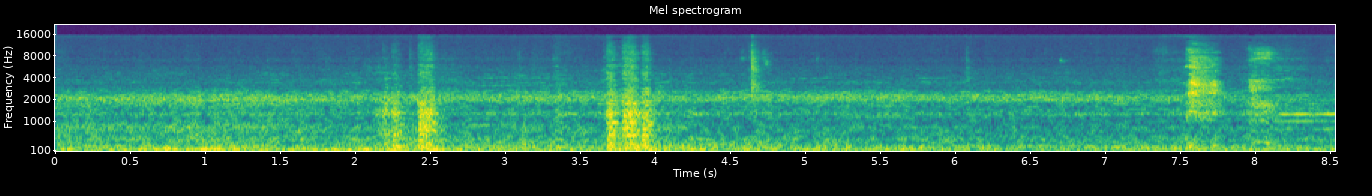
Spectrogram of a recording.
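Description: Moving V/Line passenger train heard from inside the carriage: a steady low rumble of wheels on track, with two louder bursts of wheel-on-rail clatter about two and a half and four seconds in.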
